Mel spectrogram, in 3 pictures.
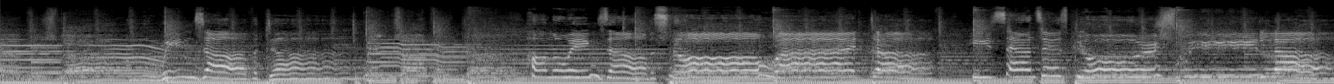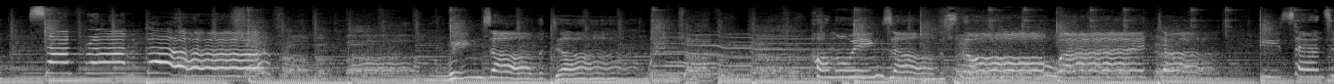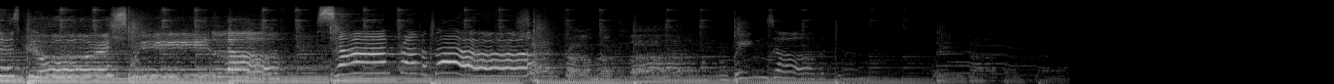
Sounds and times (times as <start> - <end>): Singing: 0.0 - 9.2, 15.1 - 34.9
Music: 0.0 - 37.4.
